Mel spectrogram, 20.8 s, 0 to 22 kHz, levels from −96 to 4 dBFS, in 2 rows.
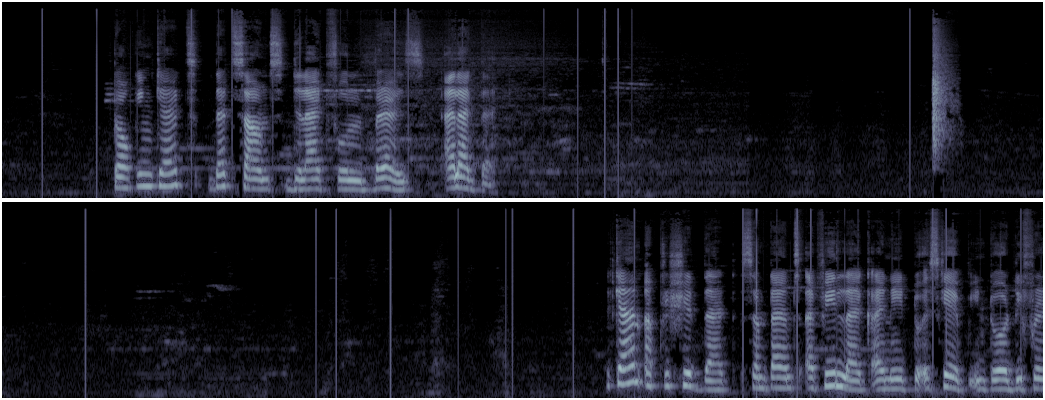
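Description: Speech, with word clock ticks from 0.13 s to 20.80 s: a steady tick about every 0.07 s, some 300 in all. The receiver runs on its own unlocked clock, roughly 300 ppm off, so one sample slips at each crossing.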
